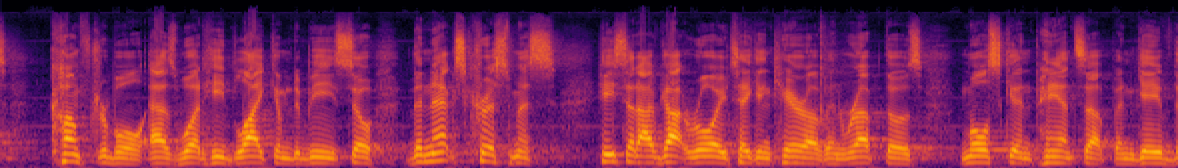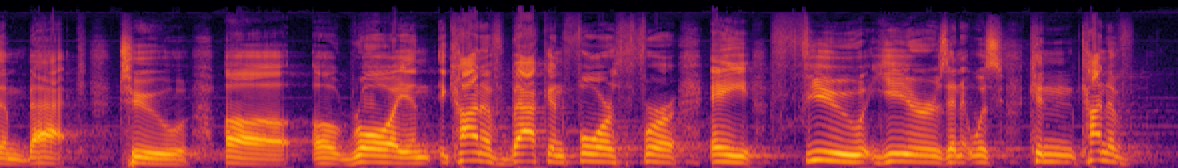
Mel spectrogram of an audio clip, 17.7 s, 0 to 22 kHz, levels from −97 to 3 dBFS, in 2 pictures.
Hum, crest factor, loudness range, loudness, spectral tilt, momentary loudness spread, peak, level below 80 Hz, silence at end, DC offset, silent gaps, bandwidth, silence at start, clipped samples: none; 14 dB; 3 LU; -19 LUFS; -4 dB/octave; 8 LU; -4 dBFS; -64 dBFS; 0.3 s; under 0.1%; none; 16.5 kHz; 0 s; under 0.1%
